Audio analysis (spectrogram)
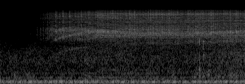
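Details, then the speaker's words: Classic 1980s Bachmann pancake-motor model locomotive after gear service and regreasing: soft even whir with light hiss, no clicking or catching; gears mesh cleanly, normal quiet drive. "no noise no click click click click click click click click"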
